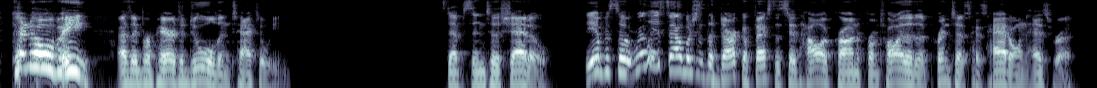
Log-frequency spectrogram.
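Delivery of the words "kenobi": high-pitched, loud shriek. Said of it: "Maul shrieking".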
